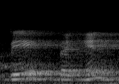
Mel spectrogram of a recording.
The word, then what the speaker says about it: बहन: लिखते वक्त बा लिखते हैं मगर इसको उच्चारण करते वक्त क्या बोलते हैं बच्चों? बे बहन, इस तरह उच्चारण करते हैं।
